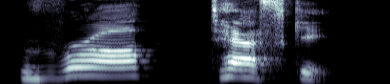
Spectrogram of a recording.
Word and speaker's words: Vratasky: Sometimes it sounds like Rita, Rhea, Potasky, Vrotasky. It's Vrotasky.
